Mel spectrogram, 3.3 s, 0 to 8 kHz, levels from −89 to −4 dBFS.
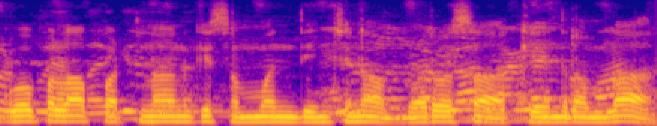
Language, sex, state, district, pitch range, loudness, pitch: Telugu, male, Andhra Pradesh, Sri Satya Sai, 115-125 Hz, -14 LUFS, 120 Hz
